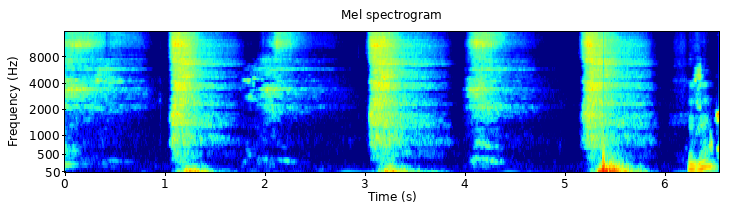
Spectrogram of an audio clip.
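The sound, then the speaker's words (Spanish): Three strong, forceful breath cycles repeat at a steady rhythm, each a sharp noisy inhale through the nose followed by a heavy exhale through the mouth, loud with brief pauses between them. “Por ejemplo, Andrew Huberman en su podcast habla de ella, sería coger aire potente con la nariz, soltar con la boca.”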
